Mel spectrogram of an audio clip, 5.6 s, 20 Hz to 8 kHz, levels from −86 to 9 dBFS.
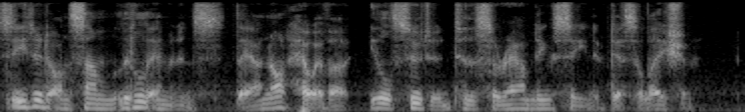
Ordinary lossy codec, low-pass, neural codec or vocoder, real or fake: AAC, 48 kbps; 7.2 kHz; none; real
